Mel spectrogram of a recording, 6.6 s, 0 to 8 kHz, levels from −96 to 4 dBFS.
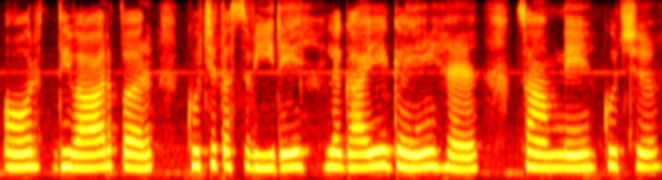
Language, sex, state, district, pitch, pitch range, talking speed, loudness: Hindi, male, Punjab, Pathankot, 230 Hz, 220-240 Hz, 90 wpm, -13 LUFS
